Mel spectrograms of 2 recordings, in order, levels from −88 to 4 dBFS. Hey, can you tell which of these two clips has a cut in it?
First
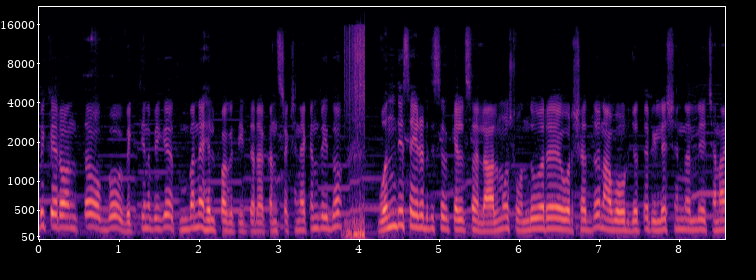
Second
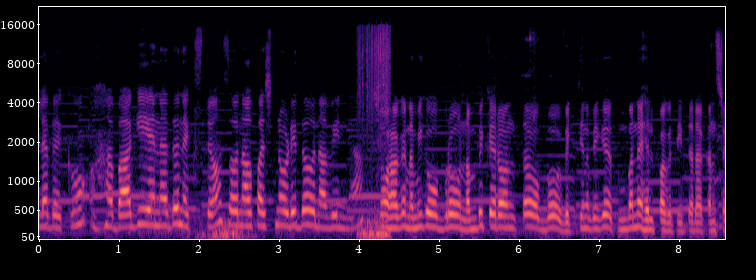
second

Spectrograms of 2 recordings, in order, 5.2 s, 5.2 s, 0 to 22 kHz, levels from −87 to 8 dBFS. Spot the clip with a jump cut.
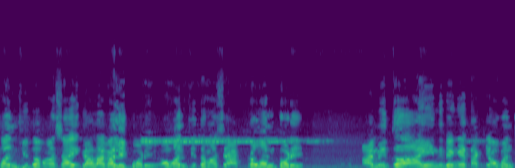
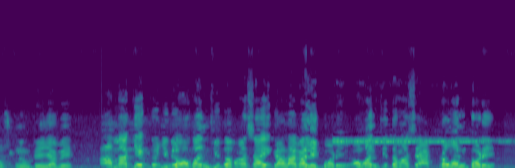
second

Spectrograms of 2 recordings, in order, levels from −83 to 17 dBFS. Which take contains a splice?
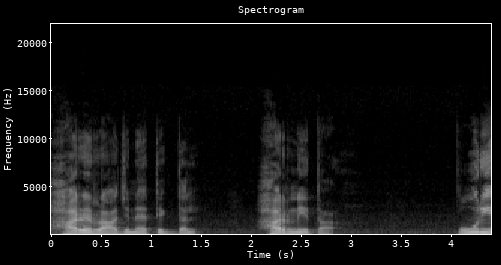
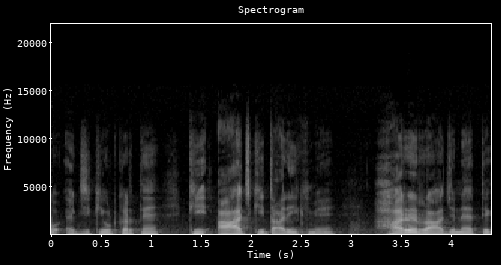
second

